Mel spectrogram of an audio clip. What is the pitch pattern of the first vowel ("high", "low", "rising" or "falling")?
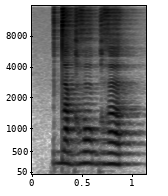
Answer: falling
